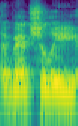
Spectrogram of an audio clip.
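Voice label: "eventually", US English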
